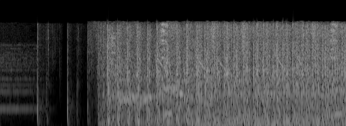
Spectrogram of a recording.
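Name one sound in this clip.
A machine gun fires in a rapid, rattling burst.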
